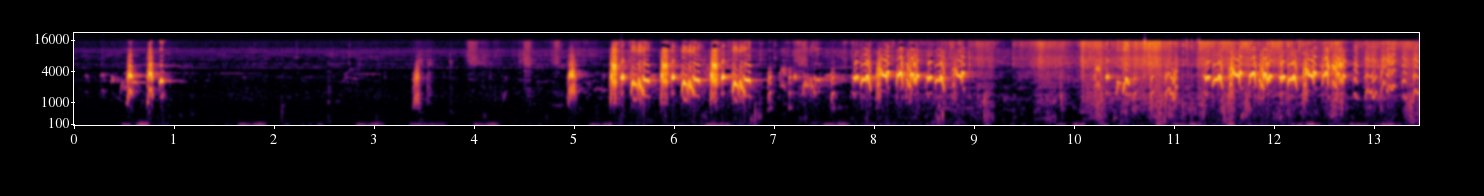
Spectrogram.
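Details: Sooty-headed bulbul calling to lure other bulbuls: a few isolated chirps, then long bouts of rapid, excited chattering notes running for a second or more at a time.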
